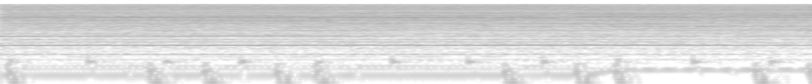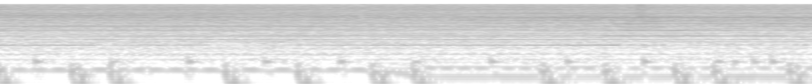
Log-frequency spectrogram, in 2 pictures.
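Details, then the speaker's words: Thickness planer after repair with plates replaced and bolts Loctited, switched on. Quiet steady motor hum with light rhythmic cutter sound, no rattles or knocking; sounds like it normally does, normal running. "it does sound a lot better sounds like it normally does when i turn it on"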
